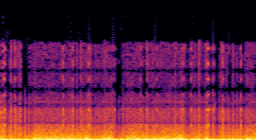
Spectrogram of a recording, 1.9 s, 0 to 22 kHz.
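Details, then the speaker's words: 2000 Oldsmobile Silhouette minivan after replacing the front wheel bearing hub assemblies, driving at about 30 mph. Steady low road rumble with no rising hum or growl; the earlier loud hum is gone and the bearing sounds normal. "the one side going 30 m an hour and I don't hear that loud hum anymore so I think we may have solved this little problem"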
